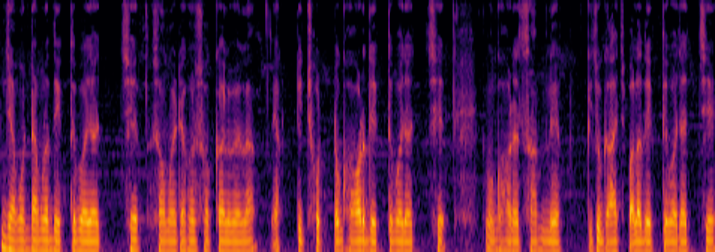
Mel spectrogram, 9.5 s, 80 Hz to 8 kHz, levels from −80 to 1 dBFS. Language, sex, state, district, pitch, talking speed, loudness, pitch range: Bengali, male, West Bengal, Malda, 110 Hz, 155 wpm, -20 LUFS, 110-115 Hz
